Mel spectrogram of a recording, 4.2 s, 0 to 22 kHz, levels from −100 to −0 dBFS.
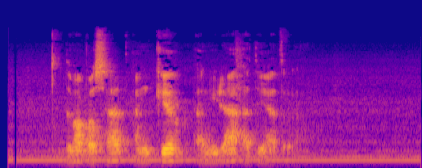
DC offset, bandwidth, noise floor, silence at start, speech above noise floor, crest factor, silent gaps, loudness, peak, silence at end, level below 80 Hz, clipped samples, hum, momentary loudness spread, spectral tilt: under 0.1%; 11 kHz; -43 dBFS; 0.1 s; 20 dB; 22 dB; none; -23 LUFS; -4 dBFS; 0 s; -70 dBFS; under 0.1%; none; 25 LU; -3.5 dB/octave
